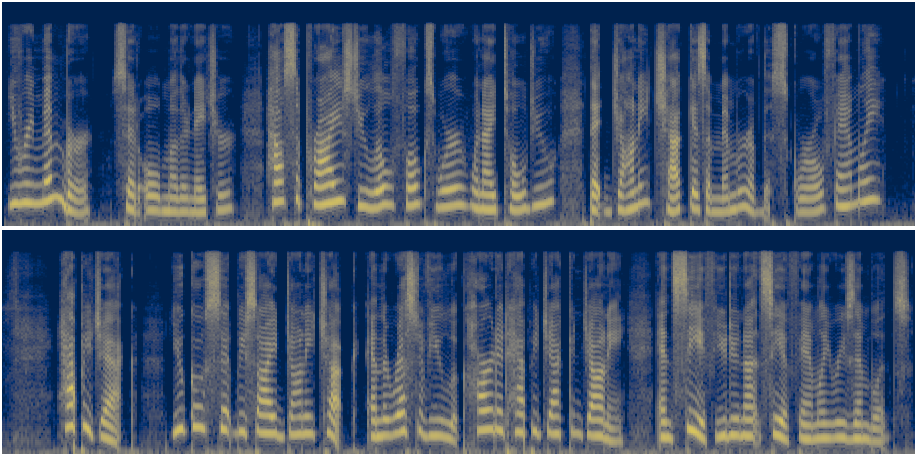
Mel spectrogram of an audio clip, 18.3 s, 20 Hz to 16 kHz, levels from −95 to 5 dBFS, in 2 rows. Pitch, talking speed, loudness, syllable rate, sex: 240 Hz, 185 wpm, -20 LUFS, 5.2 syllables/s, female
